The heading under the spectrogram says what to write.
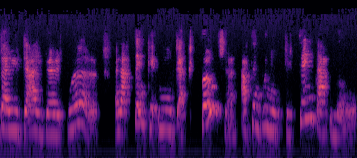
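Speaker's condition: Usher syndrome (deafblindness), profoundly deaf since birth, severe

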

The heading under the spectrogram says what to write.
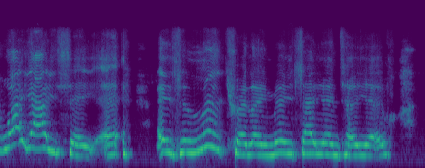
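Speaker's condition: Ataxic cerebral palsy; stuck during delivery

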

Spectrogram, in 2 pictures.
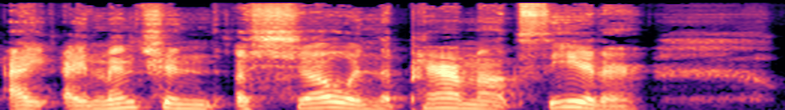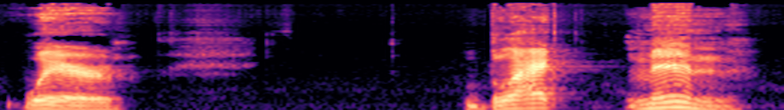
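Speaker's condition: Stutter; stutters during conversation; repeated words, blocks

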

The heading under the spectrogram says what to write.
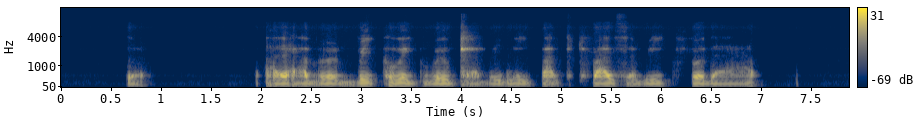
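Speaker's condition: Speech impediment

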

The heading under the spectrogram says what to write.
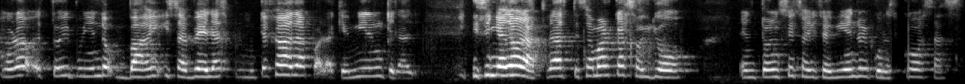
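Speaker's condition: Down syndrome; ongoing therapies

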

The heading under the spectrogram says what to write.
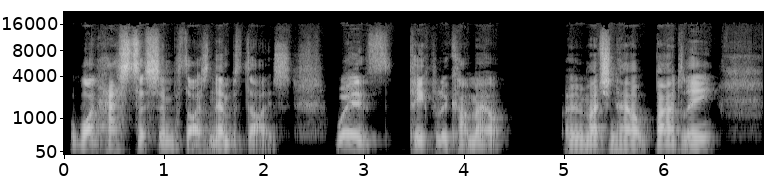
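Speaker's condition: No condition

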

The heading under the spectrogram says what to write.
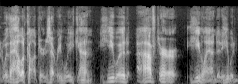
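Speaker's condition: Spasmodic dystonia; voice affected

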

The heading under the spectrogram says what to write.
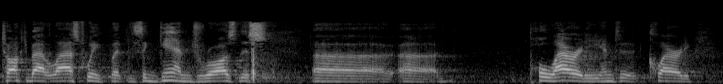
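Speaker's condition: No condition

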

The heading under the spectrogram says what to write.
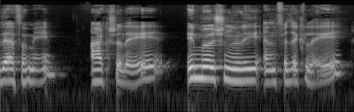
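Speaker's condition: Down syndrome

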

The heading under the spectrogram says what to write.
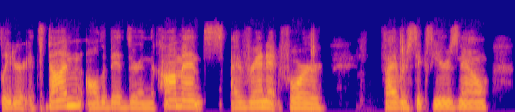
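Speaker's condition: No condition

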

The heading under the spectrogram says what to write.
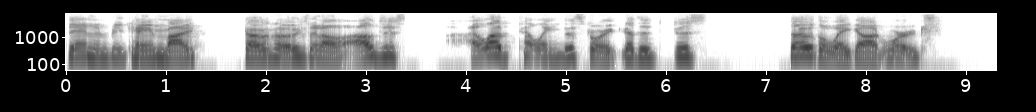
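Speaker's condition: Cerebral palsy

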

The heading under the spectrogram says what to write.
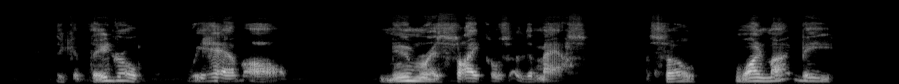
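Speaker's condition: Vocal cord surgery; including laser treatment

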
